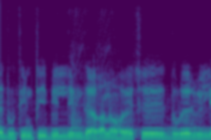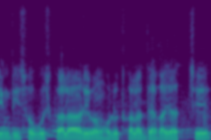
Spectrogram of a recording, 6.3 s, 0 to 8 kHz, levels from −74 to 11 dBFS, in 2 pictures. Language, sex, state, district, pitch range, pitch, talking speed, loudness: Bengali, male, West Bengal, Kolkata, 130-140 Hz, 135 Hz, 160 wpm, -21 LUFS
